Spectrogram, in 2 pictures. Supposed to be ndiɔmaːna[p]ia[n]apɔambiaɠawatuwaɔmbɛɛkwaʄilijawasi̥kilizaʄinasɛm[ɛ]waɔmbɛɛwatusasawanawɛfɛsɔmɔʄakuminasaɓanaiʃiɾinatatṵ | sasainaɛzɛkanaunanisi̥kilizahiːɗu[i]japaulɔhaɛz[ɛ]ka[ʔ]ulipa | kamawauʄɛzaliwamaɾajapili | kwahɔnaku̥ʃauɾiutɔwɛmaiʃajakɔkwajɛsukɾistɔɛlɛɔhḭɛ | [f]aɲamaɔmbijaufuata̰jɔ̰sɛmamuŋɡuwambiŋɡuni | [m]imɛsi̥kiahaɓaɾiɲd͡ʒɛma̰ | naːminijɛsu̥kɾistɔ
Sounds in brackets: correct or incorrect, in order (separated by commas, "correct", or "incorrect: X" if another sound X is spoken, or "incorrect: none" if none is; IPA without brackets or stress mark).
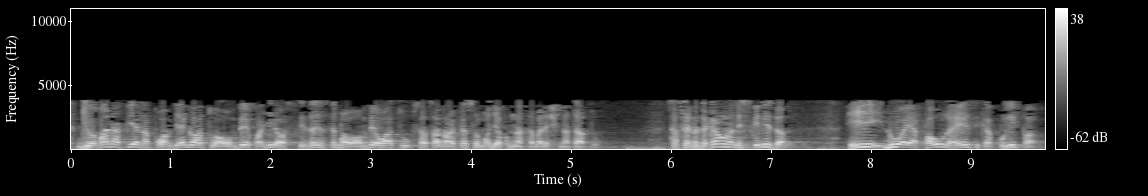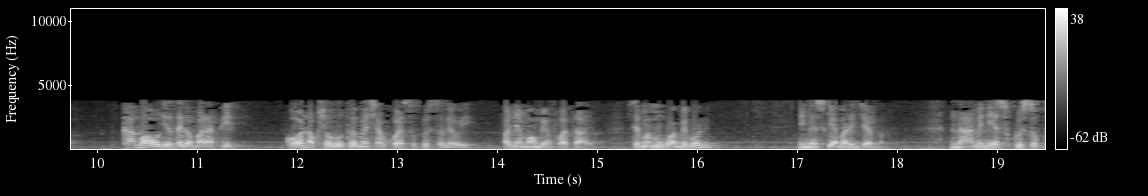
correct, correct, incorrect: a, incorrect: a, incorrect: i, incorrect: k, correct, incorrect: n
